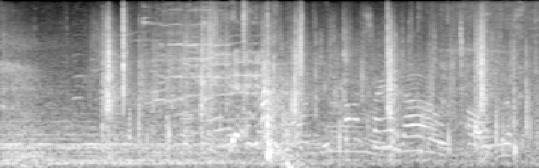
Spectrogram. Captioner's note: children giggling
